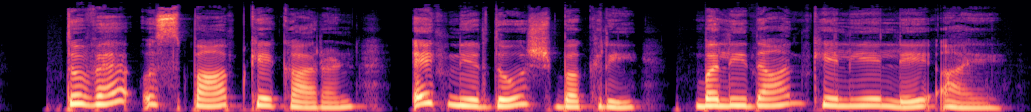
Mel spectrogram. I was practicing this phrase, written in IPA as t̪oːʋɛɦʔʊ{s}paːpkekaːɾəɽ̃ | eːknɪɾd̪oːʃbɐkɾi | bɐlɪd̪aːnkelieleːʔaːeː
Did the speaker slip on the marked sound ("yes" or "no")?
no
